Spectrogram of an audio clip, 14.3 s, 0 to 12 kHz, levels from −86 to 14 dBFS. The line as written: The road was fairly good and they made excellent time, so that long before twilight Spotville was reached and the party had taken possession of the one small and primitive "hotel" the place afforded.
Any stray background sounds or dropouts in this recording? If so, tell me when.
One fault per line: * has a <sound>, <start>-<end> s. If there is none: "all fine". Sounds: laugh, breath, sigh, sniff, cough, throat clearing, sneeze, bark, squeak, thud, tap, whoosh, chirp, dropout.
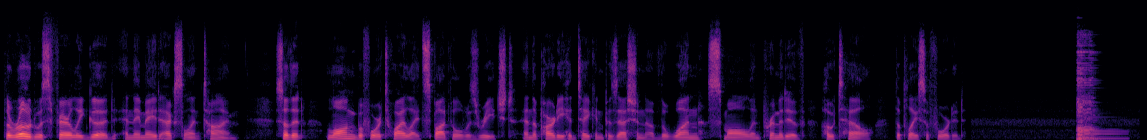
* has a thud, 13.5-14.1 s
